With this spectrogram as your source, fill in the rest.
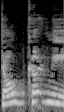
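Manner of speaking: acted, high-pitched, tearful crying plea. Retelling a head shave done with a knife: imitating own past crying. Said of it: "And I'm crying".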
